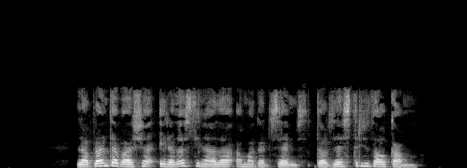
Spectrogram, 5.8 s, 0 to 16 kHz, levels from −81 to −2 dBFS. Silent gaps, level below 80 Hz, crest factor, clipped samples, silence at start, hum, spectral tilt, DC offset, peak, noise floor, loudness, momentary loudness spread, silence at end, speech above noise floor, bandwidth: none; -60 dBFS; 16 dB; under 0.1%; 0.95 s; none; -5 dB/octave; under 0.1%; -2 dBFS; -84 dBFS; -17 LUFS; 9 LU; 0.65 s; 67 dB; 8 kHz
